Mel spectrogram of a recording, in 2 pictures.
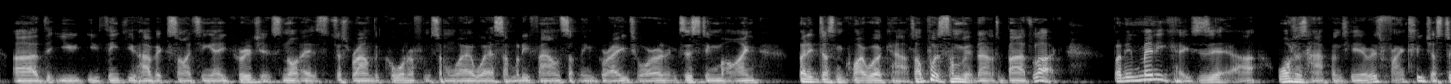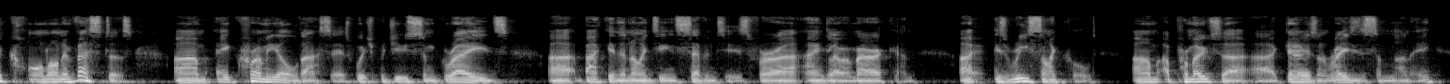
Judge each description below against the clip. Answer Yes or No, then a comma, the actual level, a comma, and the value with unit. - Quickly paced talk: No, average, 185 wpm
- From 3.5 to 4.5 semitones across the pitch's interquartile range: Yes, average, 4.2 semitones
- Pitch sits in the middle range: No, low, 100 Hz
